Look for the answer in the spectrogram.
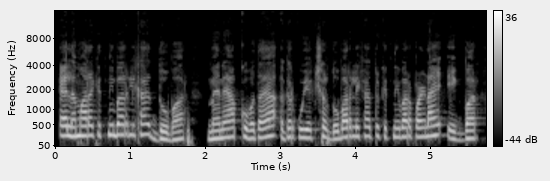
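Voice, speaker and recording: A man teaching English reading in an online lesson. He sounds words out slowly, letter by letter, then asks questions and answers them himself. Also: sits high, a little mellow, lo-fi sound.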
